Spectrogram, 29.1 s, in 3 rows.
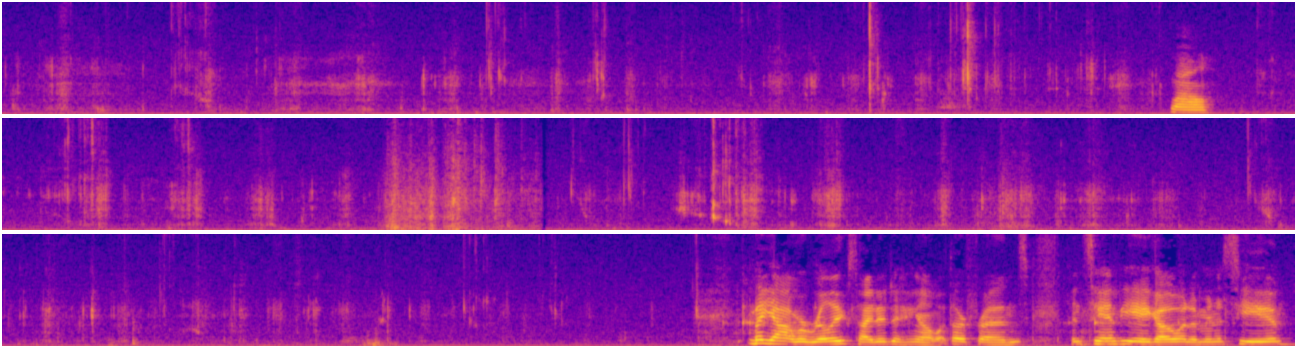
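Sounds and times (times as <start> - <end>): chips crunching being chewed: 0.0 - 8.8, 9.4 - 12.4, 13.9 - 23.8.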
